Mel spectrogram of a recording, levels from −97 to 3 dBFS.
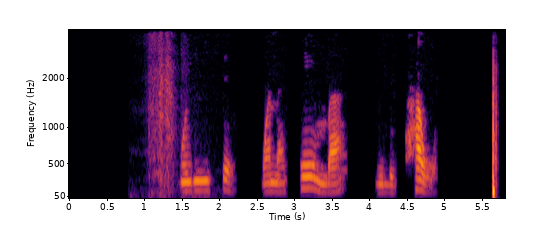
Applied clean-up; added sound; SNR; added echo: neural mask model RNNoise.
